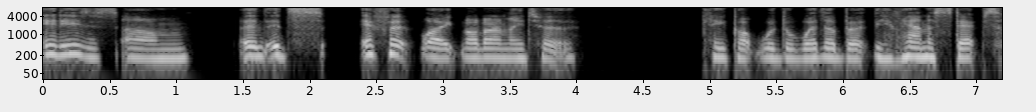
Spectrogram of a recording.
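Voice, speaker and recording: Speech comes at a fairly slow pace in an Australian accent, with fairly even intonation and long, frequent pauses. The very clean recording has a silent background and a dry, close sound with no echo. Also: woman, fairly low pitch for a woman. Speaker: podcast co-host. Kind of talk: casual chat. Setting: in person at an Airbnb living room.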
